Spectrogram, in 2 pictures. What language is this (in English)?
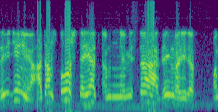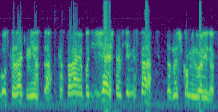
Russian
